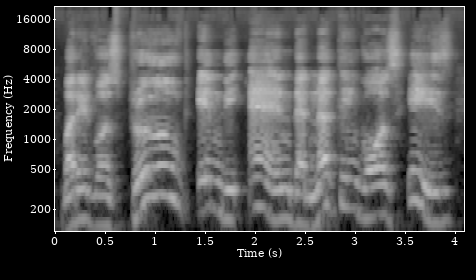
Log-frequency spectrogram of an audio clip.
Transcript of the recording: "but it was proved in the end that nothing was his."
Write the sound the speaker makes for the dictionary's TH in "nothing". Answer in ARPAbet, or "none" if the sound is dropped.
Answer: T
